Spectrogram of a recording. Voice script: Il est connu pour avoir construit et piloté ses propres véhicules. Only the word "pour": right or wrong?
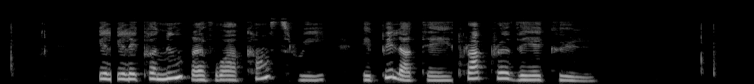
wrong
